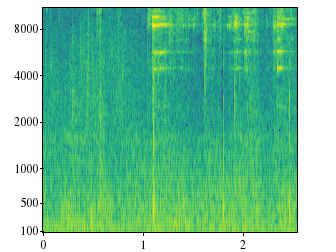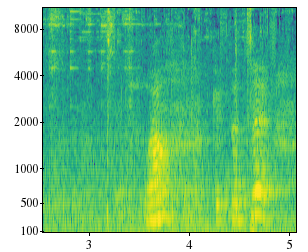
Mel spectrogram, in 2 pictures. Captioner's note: keys jingling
